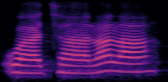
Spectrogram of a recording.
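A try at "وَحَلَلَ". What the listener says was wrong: Wahalala. Nggak ada titiknya. Nggak ada titiknya. Wahalala. Memang huruf Arab itu bingungnya tuh bedanya cuma di titik doang.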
